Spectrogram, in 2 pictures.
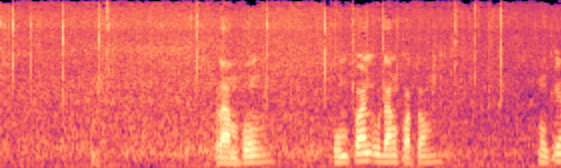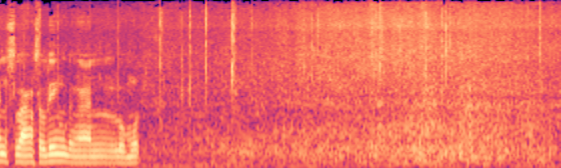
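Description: Waves wash and splash against rocks.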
